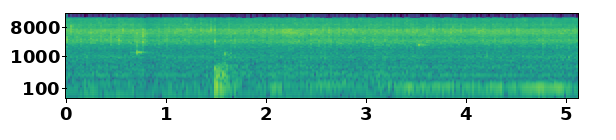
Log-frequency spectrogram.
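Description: Onion-tomato masala sizzling steadily in hot oil, with a single knock about one and a half seconds in.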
